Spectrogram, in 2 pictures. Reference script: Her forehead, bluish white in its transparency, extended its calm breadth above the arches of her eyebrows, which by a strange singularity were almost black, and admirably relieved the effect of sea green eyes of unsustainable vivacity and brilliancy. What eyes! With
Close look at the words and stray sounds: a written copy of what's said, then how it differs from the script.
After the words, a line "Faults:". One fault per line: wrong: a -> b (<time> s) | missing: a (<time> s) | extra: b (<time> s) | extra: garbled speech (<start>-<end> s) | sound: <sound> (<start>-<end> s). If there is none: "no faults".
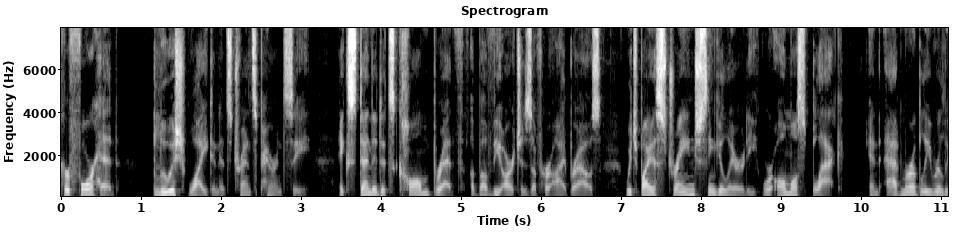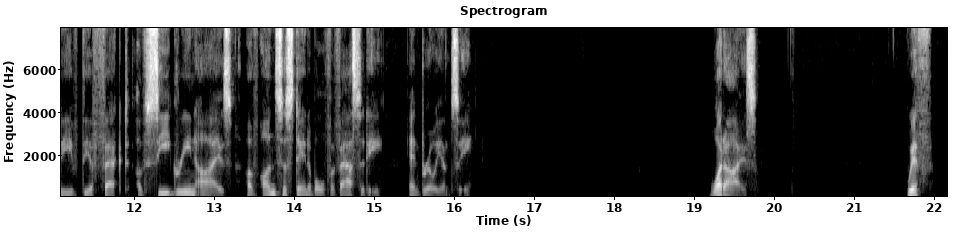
Her forehead, bluish white in its transparency, extended its calm breadth above the arches of her eyebrows, which by a strange singularity were almost black, and admirably relieved the effect of sea green eyes of unsustainable vivacity and brilliancy. What eyes! With
Faults:
no faults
